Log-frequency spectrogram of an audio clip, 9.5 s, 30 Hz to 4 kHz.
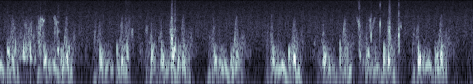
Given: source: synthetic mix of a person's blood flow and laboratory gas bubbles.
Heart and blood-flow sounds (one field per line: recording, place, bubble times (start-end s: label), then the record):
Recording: Doppler ultrasound of blood flow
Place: precordium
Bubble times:
0.13-0.24 s: bubbles
0.27-0.93 s: bubbles
1.08-1.23 s: bubbles
2.52-2.69 s: bubbles
2.93-2.98 s: bubbles
3.02-3.14 s: bubbles
3.39-3.56 s: bubbles
7.14-7.25 s: bubbles
7.37-7.54 s: bubbles
7.59-7.66 s: bubbles
7.77-8.08 s: bubbles
From the record:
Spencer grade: 2 (many but less than half of the cardiac periods contain bubble signals, singularly or in groups)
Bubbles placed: only in the low amplitude regions of the cardiac cycle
